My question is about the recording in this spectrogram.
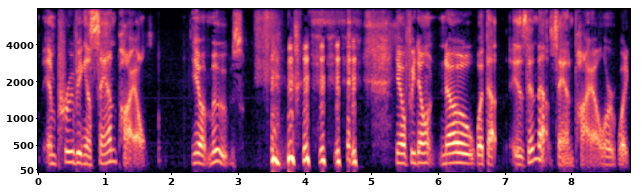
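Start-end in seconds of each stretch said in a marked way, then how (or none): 3.3-5.3 higher-pitched rippling laugh; long chuckle at your own analogy. Real, not acted. Laughing at sand pile image.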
